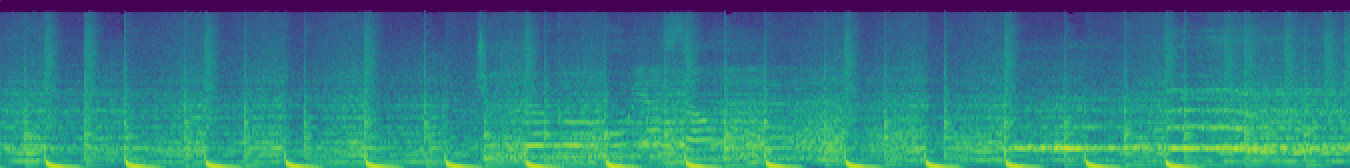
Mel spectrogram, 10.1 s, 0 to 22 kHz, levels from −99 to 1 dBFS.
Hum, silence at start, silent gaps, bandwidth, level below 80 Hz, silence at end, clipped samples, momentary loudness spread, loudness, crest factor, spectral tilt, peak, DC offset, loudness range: none; 0 s; none; 15.5 kHz; -22 dBFS; 0 s; under 0.1%; 6 LU; -19 LUFS; 14 dB; -6.5 dB/octave; -4 dBFS; under 0.1%; 3 LU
